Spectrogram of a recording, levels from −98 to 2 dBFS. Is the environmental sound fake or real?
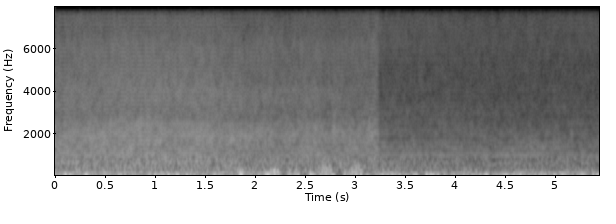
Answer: fake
